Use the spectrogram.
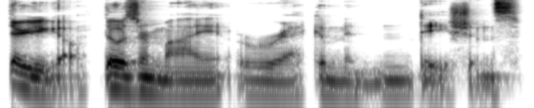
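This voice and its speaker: A man hosting a podcast, chatting casually and enthusiastically, with a halting, rambling delivery and stuttered repeats of syllables and words. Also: sits low, fairly bright tone. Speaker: podcast host. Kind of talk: casual podcast recommendations and chat.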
